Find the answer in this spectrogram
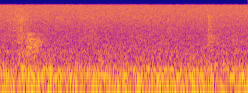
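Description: Steady background noise: an even hiss with a low hum underneath.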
